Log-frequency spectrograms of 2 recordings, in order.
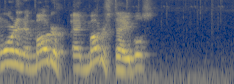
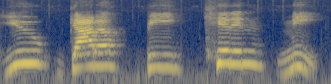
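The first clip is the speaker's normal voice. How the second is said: slow catchphrase; much slower than usual. Retold or imitated. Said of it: "I had one made that said".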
